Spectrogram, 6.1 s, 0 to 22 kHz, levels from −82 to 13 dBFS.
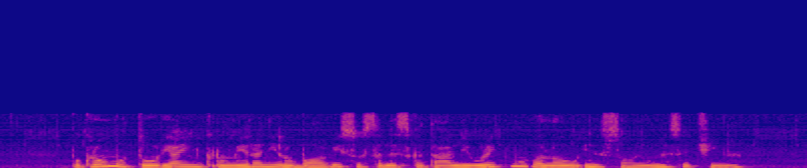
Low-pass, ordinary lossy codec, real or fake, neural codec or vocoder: none; none; real; none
